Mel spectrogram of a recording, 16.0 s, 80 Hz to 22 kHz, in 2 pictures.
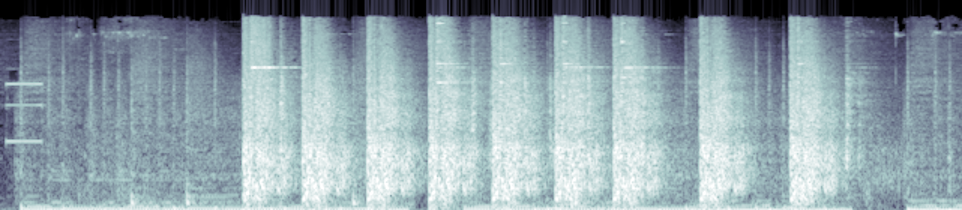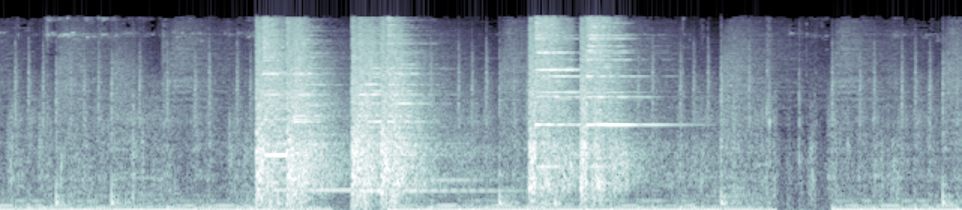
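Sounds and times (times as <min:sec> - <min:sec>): background music: 0:00.0 - 0:16.0
rapid handgun fire: 0:02.0 - 0:07.3.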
